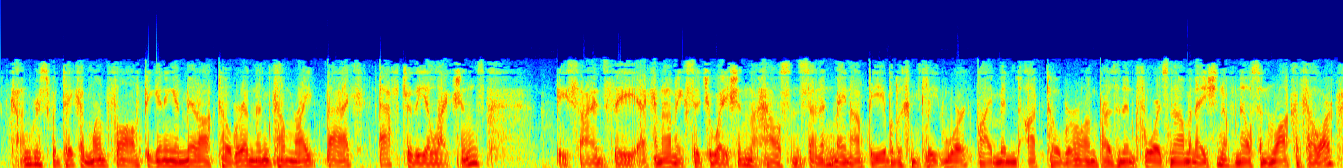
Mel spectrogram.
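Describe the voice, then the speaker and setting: A man's voice: lowish voice, a little fast, slightly rough, lo-fi sound. An American man reading a scripted news report as a radio newscaster on a vintage broadcast.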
